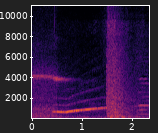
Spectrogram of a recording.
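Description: Ambulance siren, heard from inside the vehicle, rising steadily in pitch, then cut across by a sudden loud blast about one and a half seconds in as an explosion goes off just ahead.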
